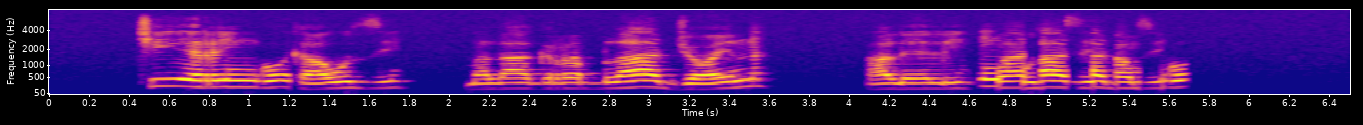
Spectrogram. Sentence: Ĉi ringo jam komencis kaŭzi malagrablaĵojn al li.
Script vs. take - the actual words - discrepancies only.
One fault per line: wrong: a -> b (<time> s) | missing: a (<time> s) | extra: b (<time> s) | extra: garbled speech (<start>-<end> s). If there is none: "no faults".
missing: jam komencis (1.2 s)
extra: garbled speech (4.6-5.7 s)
